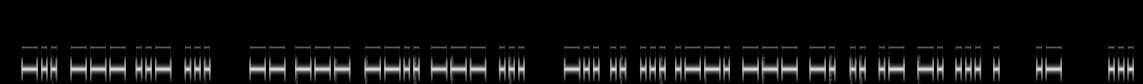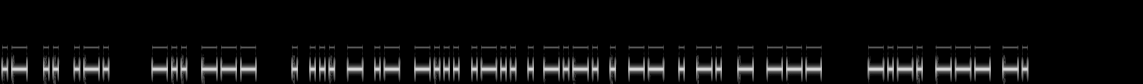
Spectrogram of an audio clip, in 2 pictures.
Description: Morse code, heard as a keyed tone, hand-sent with a paddle, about 25 wpm, 720 Hz. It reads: DOUS MOZOS DISPONIANSE A SAIR DO ESTABLECEMENTO CON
